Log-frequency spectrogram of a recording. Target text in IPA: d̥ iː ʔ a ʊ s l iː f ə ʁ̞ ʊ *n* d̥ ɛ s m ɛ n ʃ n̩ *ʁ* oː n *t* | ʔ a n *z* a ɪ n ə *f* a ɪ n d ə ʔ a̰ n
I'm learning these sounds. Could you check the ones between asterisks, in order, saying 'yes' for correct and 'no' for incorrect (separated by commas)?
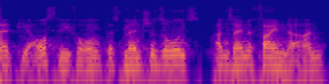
no, no, no, yes, yes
